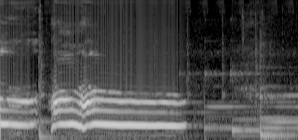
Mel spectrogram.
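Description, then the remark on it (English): A long, intimidating roar with a howling, tonal quality swells loudly and holds for over a second, then quieter, lower roars answer from somewhere further in town. “You hear a roar. And then from somewhere further in town, more.”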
